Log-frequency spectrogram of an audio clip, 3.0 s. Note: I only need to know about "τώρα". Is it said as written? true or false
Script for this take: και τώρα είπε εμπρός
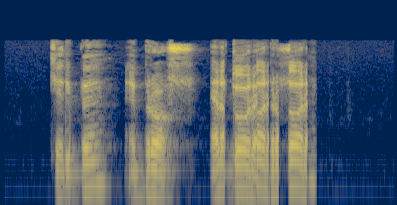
false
